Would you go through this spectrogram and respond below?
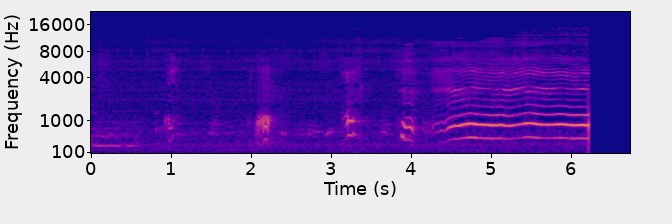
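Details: Newborn girl only a few hours old: several soft whimpers building into a sustained clear high-pitched cry, with yawning; a normal newborn cry.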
